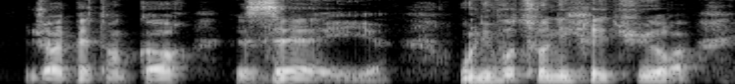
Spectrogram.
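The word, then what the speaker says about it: زاي: En fait, c'est comme le Z en français. Il n'est pas très élevé, n'est pas emphatique. En fait, c'est un Z simple. Ça fait Zay. Je répète encore, Zay.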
